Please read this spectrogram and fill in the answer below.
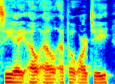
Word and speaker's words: Callfort: It's spelled like it sounds, CALLFORT, one word.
